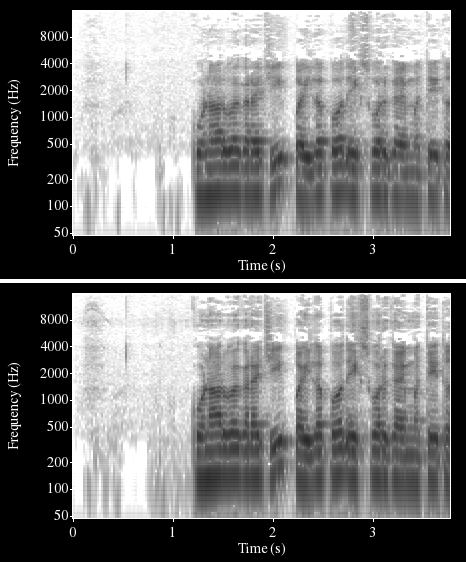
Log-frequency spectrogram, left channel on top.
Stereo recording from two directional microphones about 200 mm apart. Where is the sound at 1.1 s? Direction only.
40° right (ahead or behind).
